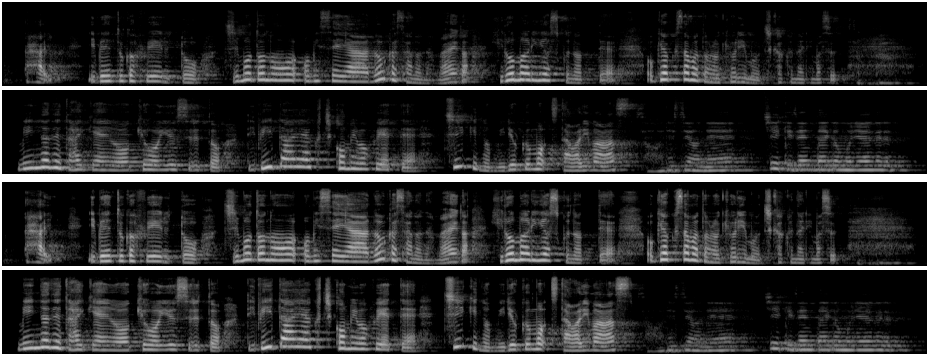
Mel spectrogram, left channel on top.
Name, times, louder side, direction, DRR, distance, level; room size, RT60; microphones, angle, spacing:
voice 1, 0.2-9.0 9.4-15.4, right 3 dB, 80° right, 7 dB, 1.6 m, -27 dB
voice 2, 8.5-9.0 15.7-18.2, equal, 45° left, 6 dB, 6.3 m, -37 dB
28.5 x 18.5 x 8.2 m, 0.79 s
head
